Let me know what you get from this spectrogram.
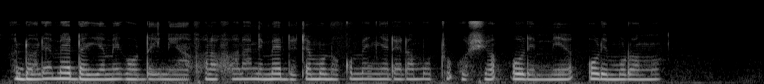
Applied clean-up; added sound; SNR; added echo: none; none; none; none.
